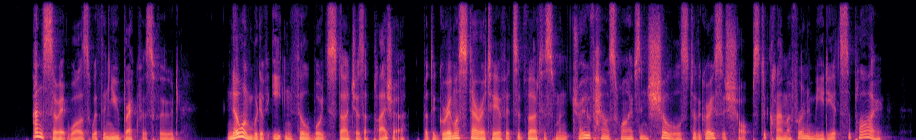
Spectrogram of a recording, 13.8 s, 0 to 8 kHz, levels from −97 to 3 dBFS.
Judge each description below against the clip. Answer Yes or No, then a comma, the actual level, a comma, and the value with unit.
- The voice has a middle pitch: No, very low, 95 Hz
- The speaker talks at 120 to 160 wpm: No, average, 175 wpm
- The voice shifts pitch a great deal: No, average, 5.0 semitones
